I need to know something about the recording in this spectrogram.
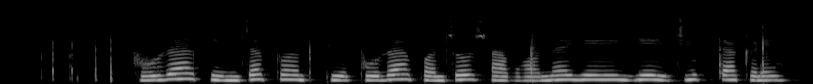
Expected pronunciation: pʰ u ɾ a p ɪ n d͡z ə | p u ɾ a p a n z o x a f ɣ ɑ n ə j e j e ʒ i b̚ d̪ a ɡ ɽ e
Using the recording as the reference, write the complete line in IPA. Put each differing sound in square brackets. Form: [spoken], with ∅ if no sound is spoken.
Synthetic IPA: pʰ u ɾ a p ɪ n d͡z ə | p u ɾ a p a n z o [s] a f ɣ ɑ n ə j e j e [d͡ʒ] i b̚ [t̪] a [k] ɽ e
